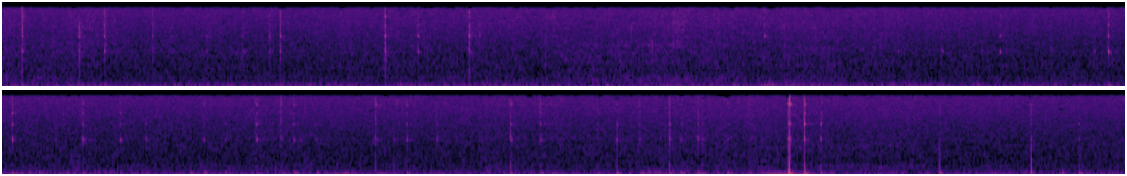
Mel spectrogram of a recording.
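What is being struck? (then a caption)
Small glass candle jar filled with wax. A small clear glass jar full of wax and holding a lit candle is held at the side and lightly tapped on the glass with fingertips and nails. Soft, short clicking taps with a faint brief ring sit over a steady low hum, with one slightly louder tap near the end.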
